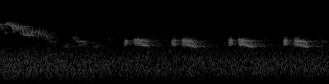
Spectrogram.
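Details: Song thrush in song on 20 April 2016: a descending slurred whistle, then a short twittering phrase repeated four times at regular intervals of about half a second.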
